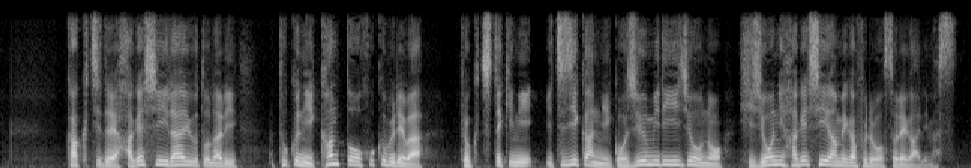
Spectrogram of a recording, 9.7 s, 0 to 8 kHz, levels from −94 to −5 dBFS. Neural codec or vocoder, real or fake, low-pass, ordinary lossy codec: codec, 16 kHz, 0.9 kbps, LongCat-Audio-Codec; fake; 7.2 kHz; none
